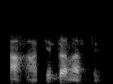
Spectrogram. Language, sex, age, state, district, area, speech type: Sanskrit, male, 45-60, Karnataka, Shimoga, rural, conversation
